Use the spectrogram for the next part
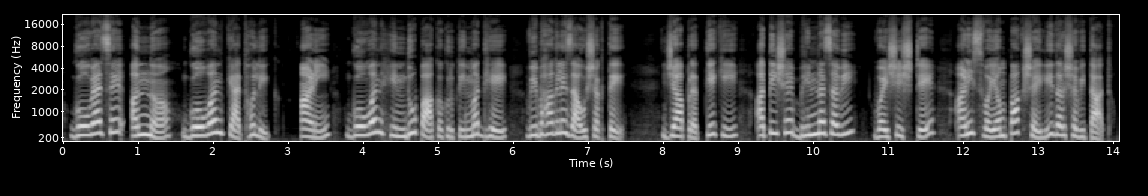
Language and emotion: Marathi, neutral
